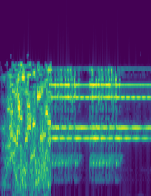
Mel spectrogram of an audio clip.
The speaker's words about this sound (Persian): لطفا یه زنگ تلفن بده که بریم بازی کنیم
